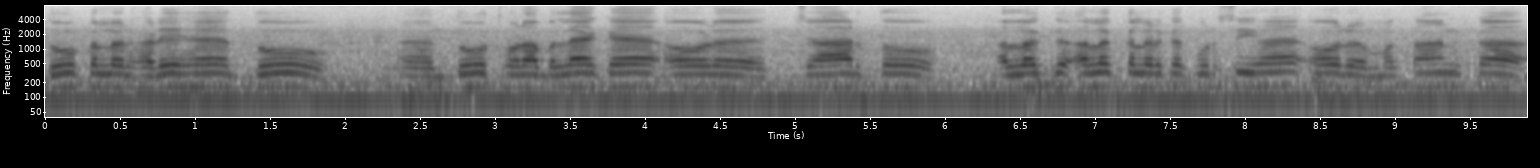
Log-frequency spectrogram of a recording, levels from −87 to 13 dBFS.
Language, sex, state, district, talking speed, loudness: Hindi, male, Rajasthan, Bikaner, 140 wpm, -17 LUFS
